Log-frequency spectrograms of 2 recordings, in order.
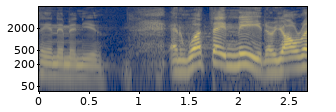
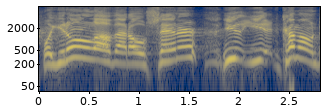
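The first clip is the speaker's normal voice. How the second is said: loud, high, rising sermon shout; full-force preaching; 9 semitones higher, 9 dB louder than usual. Acted. Pastor shouting the sermon at full force. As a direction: preach it to the rafters.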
